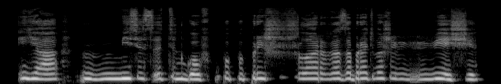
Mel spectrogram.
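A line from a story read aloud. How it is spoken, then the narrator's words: Trembling voice, young woman. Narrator (Russian): дрожащим голосом произнесла девушка в белом чепчике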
